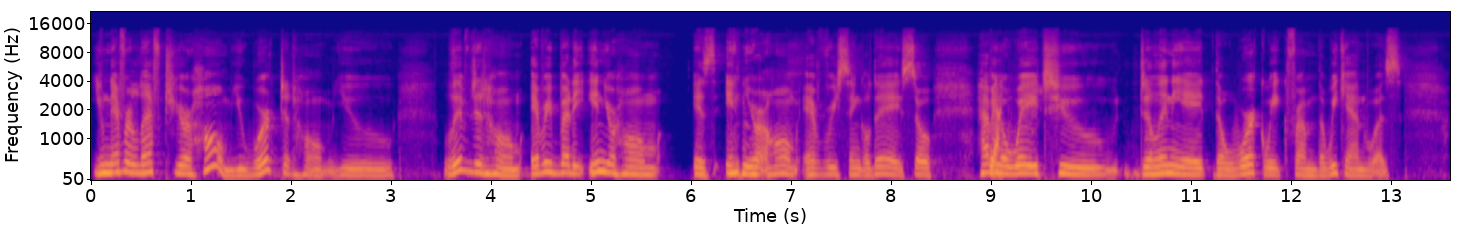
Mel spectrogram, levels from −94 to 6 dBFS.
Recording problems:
uneven, jittery; strongly; from 0.5 to 13 s

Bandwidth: 14 kHz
